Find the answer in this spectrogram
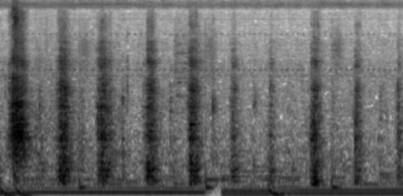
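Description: A crunchy chocolate animal cookie being chewed: a steady run of short, crisp crunches, about two or three a second.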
